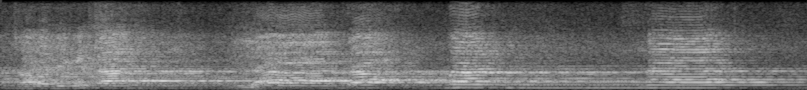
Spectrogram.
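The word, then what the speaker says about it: لا تأمنّا: Cara bacanya kalau di kita la ta'manna, la ta'manna. Salah kalau baca la ta'manna, salah. Harus ada gunung. Kenapa? Karena aslinya dia la ta'manuna. Aslinya la ta'manuna.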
